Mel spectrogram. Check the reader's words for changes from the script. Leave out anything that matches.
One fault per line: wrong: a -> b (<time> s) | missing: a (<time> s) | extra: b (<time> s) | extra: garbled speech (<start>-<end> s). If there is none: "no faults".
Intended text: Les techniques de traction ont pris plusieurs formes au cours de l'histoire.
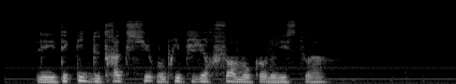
no faults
